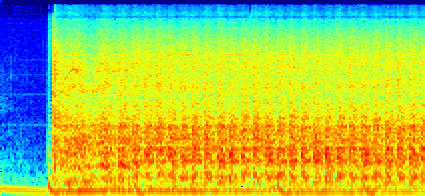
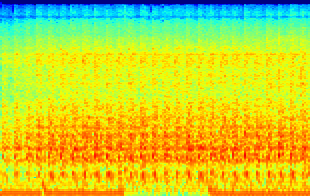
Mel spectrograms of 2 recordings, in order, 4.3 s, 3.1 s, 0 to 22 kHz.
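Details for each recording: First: BMW 635CSi with swapped 6.2L Gen V LT1 V8 before first start: even, rhythmic cranking at about three beats per second for nearly five seconds, steady speed; starter turns the engine healthily. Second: BMW 635CSi E24 with a 6.2L Gen V LT1 swap and manual clutch, first start, fuel pressure on: even cranking at about six pulses a second, no firing. Crank no start; pressing the clutch pedal in then let it start.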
